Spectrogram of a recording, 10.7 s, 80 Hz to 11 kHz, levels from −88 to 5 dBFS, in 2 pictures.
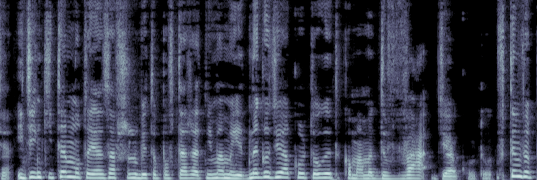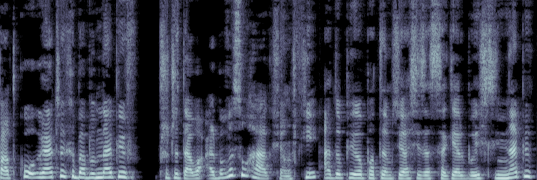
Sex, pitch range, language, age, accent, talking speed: female, 200-260 Hz, Polish, 20-39, native, 225 wpm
